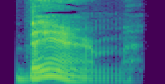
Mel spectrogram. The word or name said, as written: berm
